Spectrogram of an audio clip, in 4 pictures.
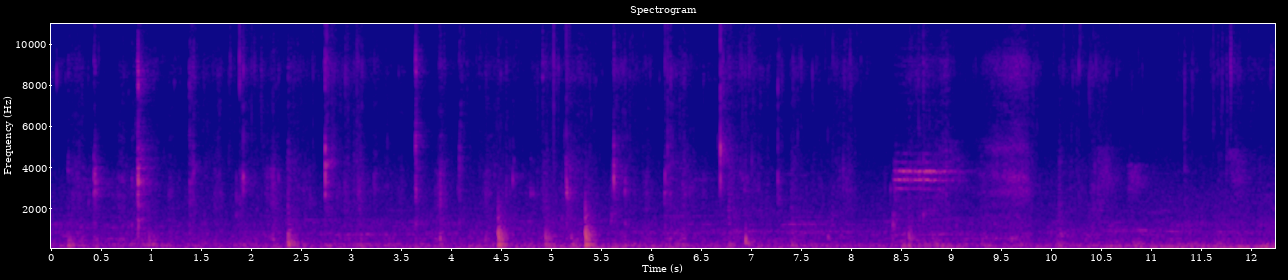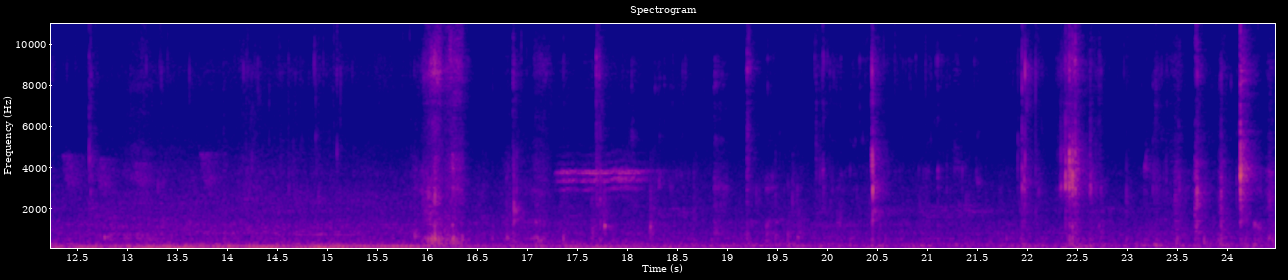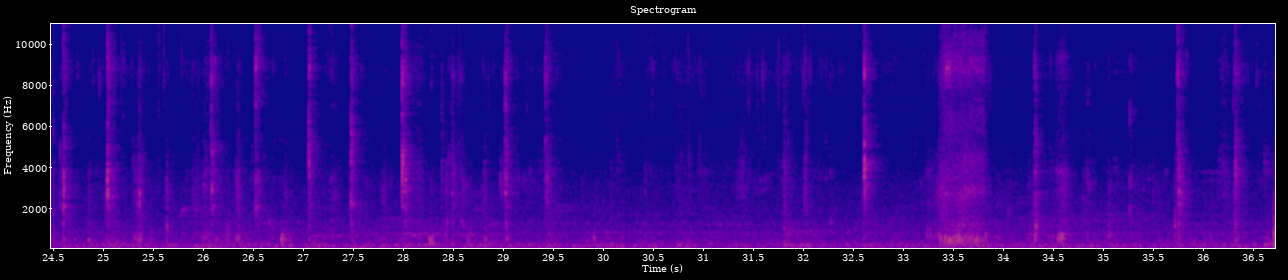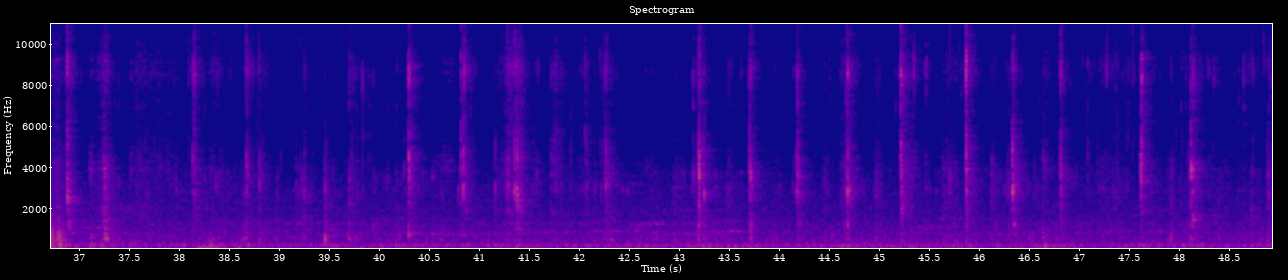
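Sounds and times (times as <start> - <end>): chewing and lip smacks: 0.0 - 9.1, 9.7 - 48.9.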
